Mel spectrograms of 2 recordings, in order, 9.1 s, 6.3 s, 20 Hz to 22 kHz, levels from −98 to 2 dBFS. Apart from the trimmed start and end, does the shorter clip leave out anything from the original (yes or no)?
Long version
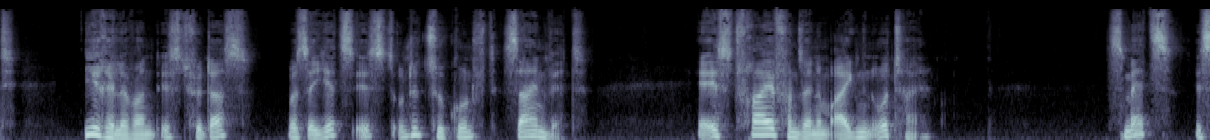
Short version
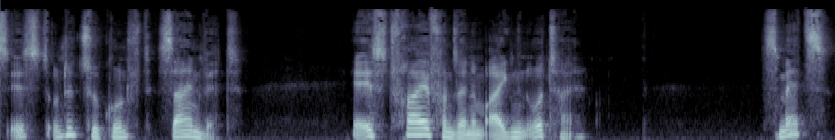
no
